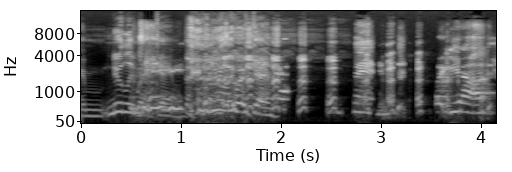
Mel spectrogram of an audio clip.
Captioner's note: laughs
